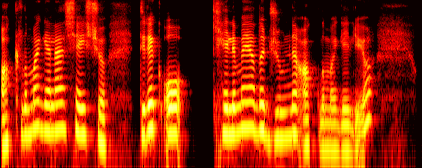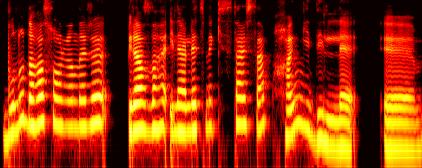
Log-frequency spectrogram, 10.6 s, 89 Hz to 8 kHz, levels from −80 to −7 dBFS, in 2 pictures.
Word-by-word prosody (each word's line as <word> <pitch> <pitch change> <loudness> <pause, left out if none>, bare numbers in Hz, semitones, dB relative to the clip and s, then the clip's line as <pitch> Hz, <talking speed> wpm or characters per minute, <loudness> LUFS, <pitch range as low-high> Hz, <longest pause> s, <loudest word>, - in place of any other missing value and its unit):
aklıma 215 +9 0
gelen 245 0 +1
şey 240 -3 0
şu: 185 -6 -2 0.4
Direkt 245 +4 +4
o 225 +1 +3 0.3
kelime 225 +3 +1
ya 260 -2 +1
da 245 -5 +2
cümle 195 +3 -2
aklıma 150 -5 -3
geliyor. 140 - -3 0.7
Bunu 235 - -1
daha 280 +2 +6
sonraları 290 0 -1 0.2
biraz 250 +1 +6
daha 255 +1 +1
ilerletmek 245 +3 -1
istersem 285 -1 -2
hangi 240 +1 -3
dille, 155 -5 -2 0.3
emm, 150 -1 -1
235 Hz, 125 wpm, -23 LUFS, 190-265 Hz, 0.7 s, daha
